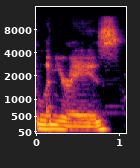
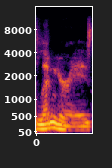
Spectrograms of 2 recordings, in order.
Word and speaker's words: lemures: uh and i have never really known the actual proper pronunciation pronunciation but i like lemur a's these are very minor worker devils known as lemures they are often used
